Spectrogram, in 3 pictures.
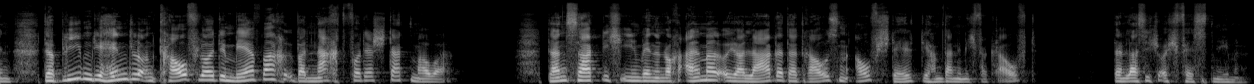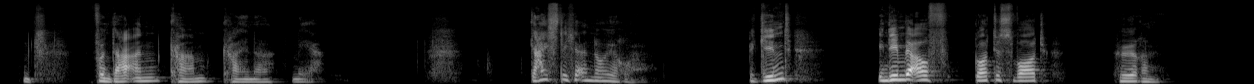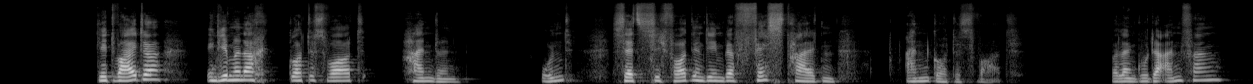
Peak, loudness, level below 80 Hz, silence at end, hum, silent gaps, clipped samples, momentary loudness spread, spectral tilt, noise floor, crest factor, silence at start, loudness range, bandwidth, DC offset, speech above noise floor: -2 dBFS; -23 LUFS; -72 dBFS; 0.3 s; none; none; under 0.1%; 19 LU; -5 dB/octave; -83 dBFS; 22 dB; 0 s; 10 LU; 19 kHz; under 0.1%; 60 dB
